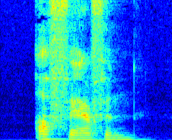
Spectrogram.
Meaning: 1. to finish painting 2. to give off paint or pigment
- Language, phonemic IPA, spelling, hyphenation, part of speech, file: Dutch, /ˈɑˌfɛr.və(n)/, afverven, af‧ver‧ven, verb, Nl-afverven.ogg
